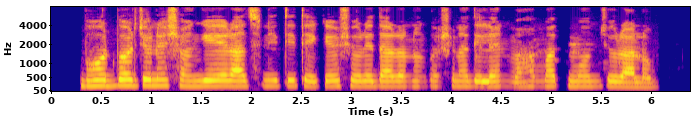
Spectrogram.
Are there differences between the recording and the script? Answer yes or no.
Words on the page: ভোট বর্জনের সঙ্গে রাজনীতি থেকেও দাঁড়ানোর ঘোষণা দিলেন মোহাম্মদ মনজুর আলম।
yes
